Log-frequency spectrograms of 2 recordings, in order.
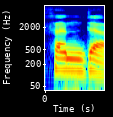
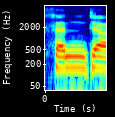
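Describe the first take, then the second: The two takes are said the same way.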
